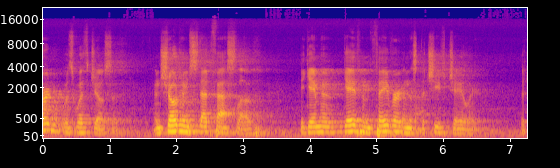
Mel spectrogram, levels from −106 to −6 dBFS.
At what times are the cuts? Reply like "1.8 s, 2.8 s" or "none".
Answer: 5.6 s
